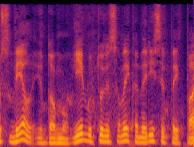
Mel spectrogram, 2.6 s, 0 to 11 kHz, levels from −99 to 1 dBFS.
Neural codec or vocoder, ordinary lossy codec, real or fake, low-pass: autoencoder, 48 kHz, 32 numbers a frame, DAC-VAE, trained on Japanese speech; MP3, 48 kbps; fake; 9.9 kHz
